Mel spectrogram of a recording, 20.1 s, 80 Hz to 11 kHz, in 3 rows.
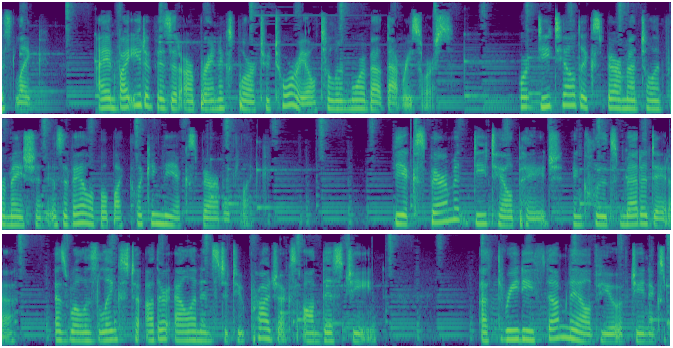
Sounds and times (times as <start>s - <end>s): Speech: 0.0s - 0.4s, 1.0s - 4.5s, 5.2s - 9.2s, 10.6s - 17.2s, 18.2s - 20.0s
Music: 0.0s - 20.0s.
